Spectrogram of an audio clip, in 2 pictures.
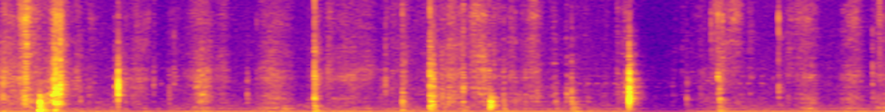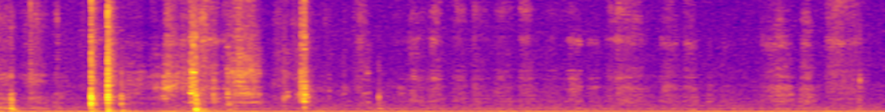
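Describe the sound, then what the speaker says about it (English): Soft paper creasing and rubbing as patterned scrapbook paper is folded along score marks for a mini album, a quiet series of scratchy strokes and light taps with no talking. "let me just go through and fold them on the score marks"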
